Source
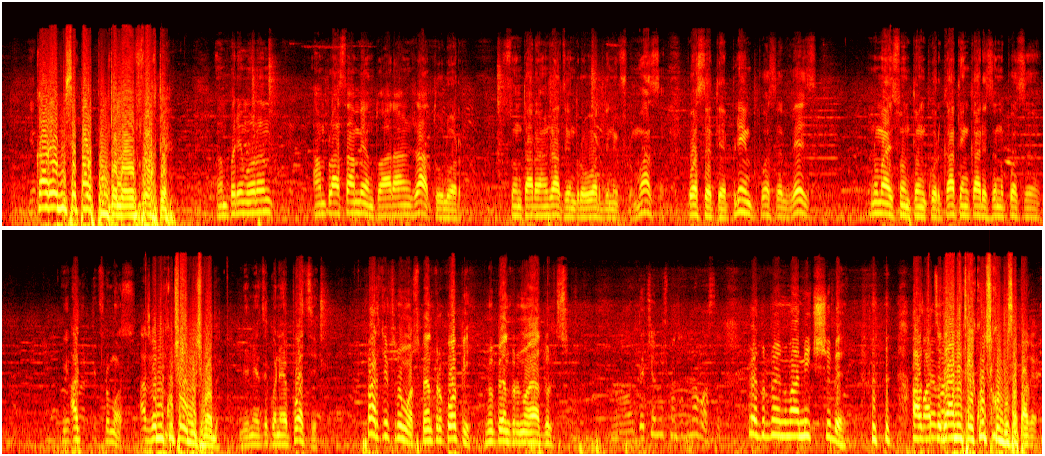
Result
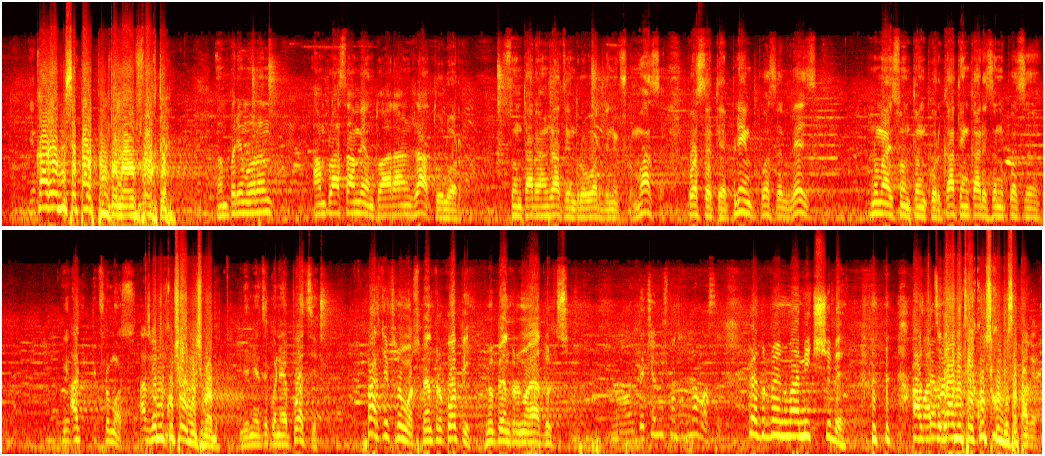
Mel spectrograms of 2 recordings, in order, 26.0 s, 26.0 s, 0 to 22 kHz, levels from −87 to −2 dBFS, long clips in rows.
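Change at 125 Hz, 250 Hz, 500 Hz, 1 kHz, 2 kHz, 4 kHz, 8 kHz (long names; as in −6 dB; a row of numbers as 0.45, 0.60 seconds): −1.0, −1.5, −2.0, +6.0, +7.5, +7.0, +10.0 decibels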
